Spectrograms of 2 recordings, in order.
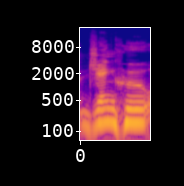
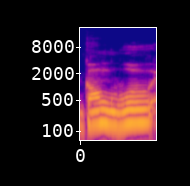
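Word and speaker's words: Jianghu: gong woo now uh Jing who or gong woo as it's probably pronounced in my bad uh Chinese pronunciation that literally translates into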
